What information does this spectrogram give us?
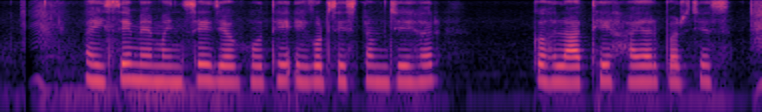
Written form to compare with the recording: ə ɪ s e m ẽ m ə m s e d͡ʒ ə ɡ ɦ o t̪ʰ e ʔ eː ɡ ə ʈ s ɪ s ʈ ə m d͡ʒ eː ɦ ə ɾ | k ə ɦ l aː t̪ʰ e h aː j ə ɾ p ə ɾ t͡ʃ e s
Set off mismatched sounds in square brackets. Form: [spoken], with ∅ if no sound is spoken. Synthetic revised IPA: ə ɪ s e m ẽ m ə [n] s e d͡ʒ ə ɡ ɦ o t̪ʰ e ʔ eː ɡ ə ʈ s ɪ s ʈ ə m d͡ʒ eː ɦ ə ɾ | k ə ɦ l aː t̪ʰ e h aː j ə ɾ p ə ɾ t͡ʃ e s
